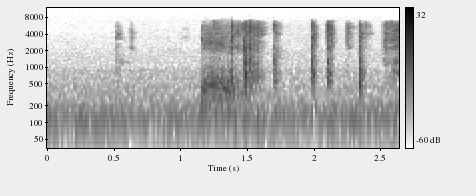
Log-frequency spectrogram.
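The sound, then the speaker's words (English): Clicking on a computer: two faint clicks, then a denser burst of clatter, followed by several distinct, sharp clicks at a fairly steady pace. “Whoever is clicking around, please stop.”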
